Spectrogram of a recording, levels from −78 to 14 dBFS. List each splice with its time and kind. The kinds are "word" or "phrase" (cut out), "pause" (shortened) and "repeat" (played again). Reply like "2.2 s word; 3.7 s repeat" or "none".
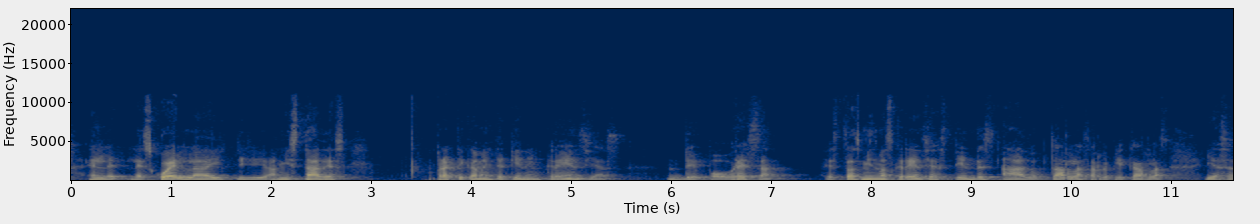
none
